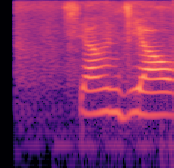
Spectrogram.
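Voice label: "xiāng jiāo", Mandarin Chinese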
